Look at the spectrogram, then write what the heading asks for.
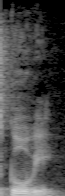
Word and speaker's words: GUI: graphical user interface, or GUI, which is usually pronounced as GUI.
